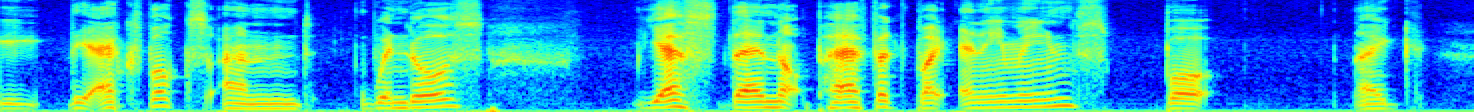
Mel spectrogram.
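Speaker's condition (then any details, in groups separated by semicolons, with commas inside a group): Cerebral palsy; tight muscles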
